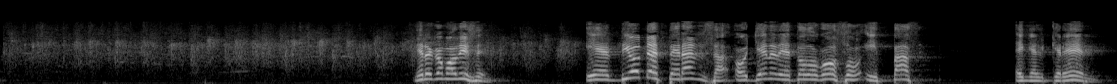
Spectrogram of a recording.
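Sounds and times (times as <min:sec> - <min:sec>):
audience applauding: 0:00.0 - 0:06.0
speech: 0:04.1 - 0:05.0, 0:05.8 - 0:09.3, 0:10.2 - 0:11.0.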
